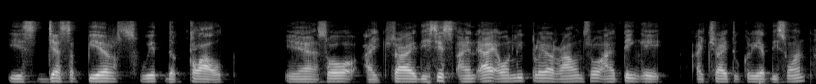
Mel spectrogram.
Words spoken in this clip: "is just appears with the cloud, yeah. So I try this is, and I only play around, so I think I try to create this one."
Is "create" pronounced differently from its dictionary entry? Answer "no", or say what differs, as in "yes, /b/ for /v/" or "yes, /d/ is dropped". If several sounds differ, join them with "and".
no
